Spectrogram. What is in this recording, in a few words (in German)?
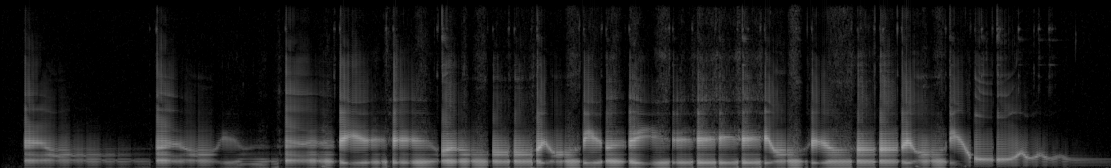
maultrommel mittel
